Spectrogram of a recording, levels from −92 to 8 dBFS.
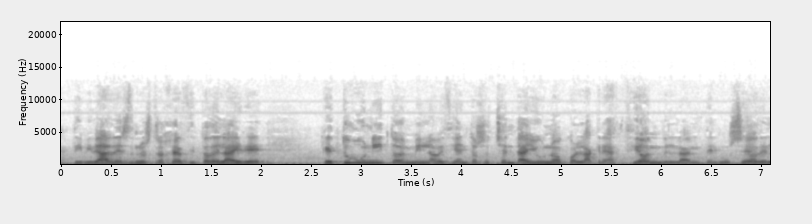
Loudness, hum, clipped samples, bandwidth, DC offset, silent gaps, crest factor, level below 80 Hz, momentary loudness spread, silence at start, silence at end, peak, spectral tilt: -30 LUFS; none; under 0.1%; 13 kHz; under 0.1%; none; 20 dB; -48 dBFS; 7 LU; 0 s; 0 s; -10 dBFS; -6 dB/octave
